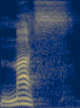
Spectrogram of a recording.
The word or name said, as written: mas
